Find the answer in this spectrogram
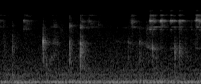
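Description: Faint small clicks and light rattles of small objects being handled, coming in two clusters, about half a second in and again near the end, over a steady low hum.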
